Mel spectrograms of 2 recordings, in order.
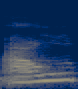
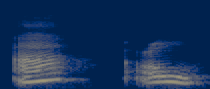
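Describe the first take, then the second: First: The two vowels run together without a break. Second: A short break separates the two vowels.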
